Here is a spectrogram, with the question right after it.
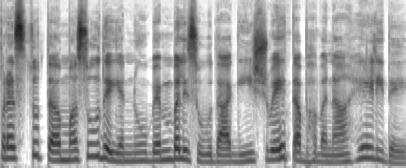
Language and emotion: Kannada, neutral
